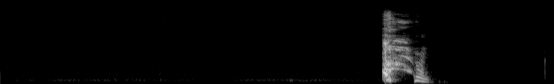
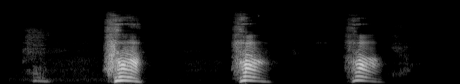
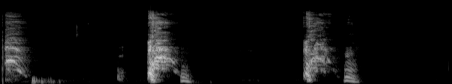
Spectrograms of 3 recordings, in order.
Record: {"cough_length": "5.5 s", "cough_amplitude": 32659, "cough_signal_mean_std_ratio": 0.17, "exhalation_length": "4.6 s", "exhalation_amplitude": 32122, "exhalation_signal_mean_std_ratio": 0.31, "three_cough_length": "4.5 s", "three_cough_amplitude": 30633, "three_cough_signal_mean_std_ratio": 0.3, "survey_phase": "beta (2021-08-13 to 2022-03-07)", "age": "45-64", "gender": "Male", "wearing_mask": "No", "symptom_cough_any": true, "symptom_onset": "12 days", "smoker_status": "Ex-smoker", "respiratory_condition_asthma": false, "respiratory_condition_other": false, "recruitment_source": "REACT", "submission_delay": "14 days", "covid_test_result": "Negative", "covid_test_method": "RT-qPCR", "influenza_a_test_result": "Negative", "influenza_b_test_result": "Negative"}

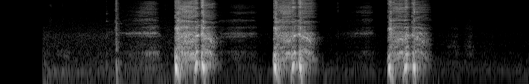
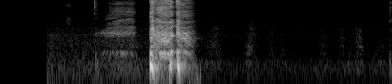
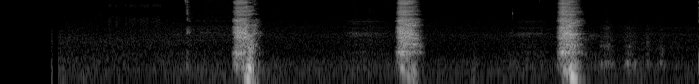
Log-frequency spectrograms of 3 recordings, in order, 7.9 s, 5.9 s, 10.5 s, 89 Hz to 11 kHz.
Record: {"three_cough_length": "7.9 s", "three_cough_amplitude": 29248, "three_cough_signal_mean_std_ratio": 0.31, "cough_length": "5.9 s", "cough_amplitude": 26999, "cough_signal_mean_std_ratio": 0.22, "exhalation_length": "10.5 s", "exhalation_amplitude": 10244, "exhalation_signal_mean_std_ratio": 0.25, "survey_phase": "beta (2021-08-13 to 2022-03-07)", "age": "45-64", "gender": "Male", "wearing_mask": "No", "symptom_none": true, "smoker_status": "Ex-smoker", "respiratory_condition_asthma": false, "respiratory_condition_other": false, "recruitment_source": "REACT", "submission_delay": "3 days", "covid_test_result": "Negative", "covid_test_method": "RT-qPCR"}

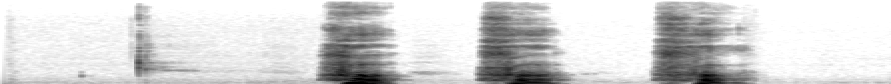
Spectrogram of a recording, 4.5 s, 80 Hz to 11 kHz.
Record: {"exhalation_length": "4.5 s", "exhalation_amplitude": 15860, "exhalation_signal_mean_std_ratio": 0.33, "survey_phase": "beta (2021-08-13 to 2022-03-07)", "age": "65+", "gender": "Female", "wearing_mask": "No", "symptom_none": true, "smoker_status": "Ex-smoker", "respiratory_condition_asthma": false, "respiratory_condition_other": false, "recruitment_source": "REACT", "submission_delay": "1 day", "covid_test_result": "Negative", "covid_test_method": "RT-qPCR", "influenza_a_test_result": "Negative", "influenza_b_test_result": "Negative"}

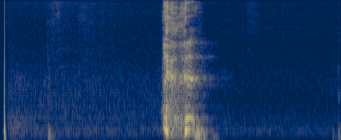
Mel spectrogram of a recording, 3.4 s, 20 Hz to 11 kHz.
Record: {"cough_length": "3.4 s", "cough_amplitude": 31219, "cough_signal_mean_std_ratio": 0.23, "survey_phase": "beta (2021-08-13 to 2022-03-07)", "age": "65+", "gender": "Female", "wearing_mask": "No", "symptom_none": true, "smoker_status": "Never smoked", "respiratory_condition_asthma": false, "respiratory_condition_other": false, "recruitment_source": "REACT", "submission_delay": "4 days", "covid_test_result": "Negative", "covid_test_method": "RT-qPCR"}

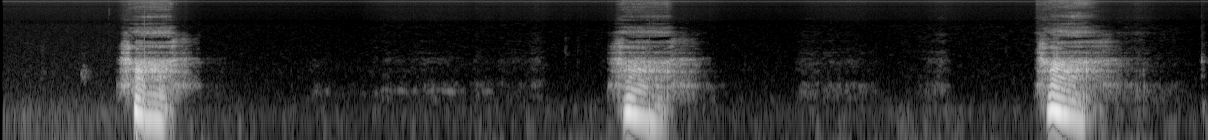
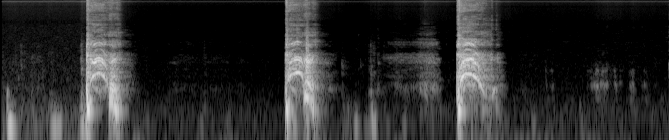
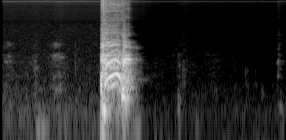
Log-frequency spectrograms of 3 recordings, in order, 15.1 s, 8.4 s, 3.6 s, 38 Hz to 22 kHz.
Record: {"exhalation_length": "15.1 s", "exhalation_amplitude": 32766, "exhalation_signal_mean_std_ratio": 0.27, "three_cough_length": "8.4 s", "three_cough_amplitude": 32768, "three_cough_signal_mean_std_ratio": 0.31, "cough_length": "3.6 s", "cough_amplitude": 32768, "cough_signal_mean_std_ratio": 0.28, "survey_phase": "beta (2021-08-13 to 2022-03-07)", "age": "65+", "gender": "Male", "wearing_mask": "No", "symptom_cough_any": true, "smoker_status": "Ex-smoker", "respiratory_condition_asthma": false, "respiratory_condition_other": false, "recruitment_source": "REACT", "submission_delay": "2 days", "covid_test_result": "Negative", "covid_test_method": "RT-qPCR", "influenza_a_test_result": "Negative", "influenza_b_test_result": "Negative"}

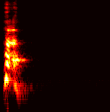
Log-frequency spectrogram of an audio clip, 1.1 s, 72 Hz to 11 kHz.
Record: {"cough_length": "1.1 s", "cough_amplitude": 30760, "cough_signal_mean_std_ratio": 0.3, "survey_phase": "beta (2021-08-13 to 2022-03-07)", "age": "65+", "gender": "Female", "wearing_mask": "No", "symptom_abdominal_pain": true, "smoker_status": "Never smoked", "respiratory_condition_asthma": false, "respiratory_condition_other": false, "recruitment_source": "REACT", "submission_delay": "5 days", "covid_test_result": "Negative", "covid_test_method": "RT-qPCR", "influenza_a_test_result": "Negative", "influenza_b_test_result": "Negative"}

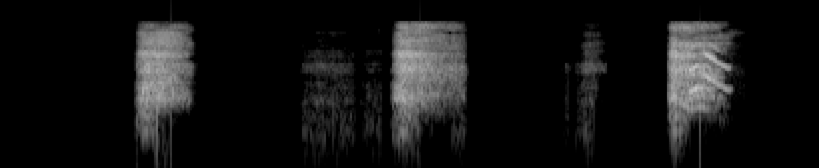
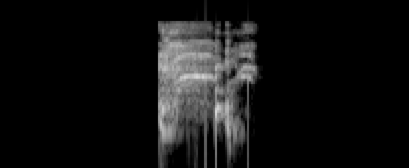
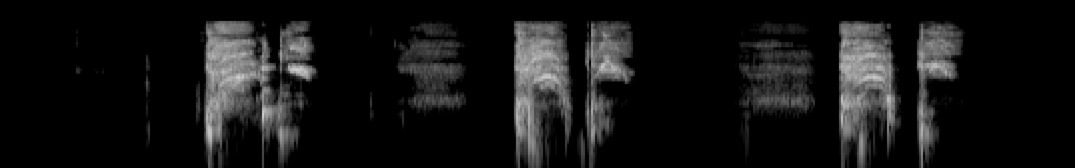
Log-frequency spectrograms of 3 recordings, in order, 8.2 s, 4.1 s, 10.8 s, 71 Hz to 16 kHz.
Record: {"exhalation_length": "8.2 s", "exhalation_amplitude": 29000, "exhalation_signal_mean_std_ratio": 0.36, "cough_length": "4.1 s", "cough_amplitude": 30479, "cough_signal_mean_std_ratio": 0.38, "three_cough_length": "10.8 s", "three_cough_amplitude": 30109, "three_cough_signal_mean_std_ratio": 0.4, "survey_phase": "beta (2021-08-13 to 2022-03-07)", "age": "65+", "gender": "Female", "wearing_mask": "No", "symptom_none": true, "smoker_status": "Never smoked", "respiratory_condition_asthma": false, "respiratory_condition_other": false, "recruitment_source": "REACT", "submission_delay": "1 day", "covid_test_result": "Negative", "covid_test_method": "RT-qPCR"}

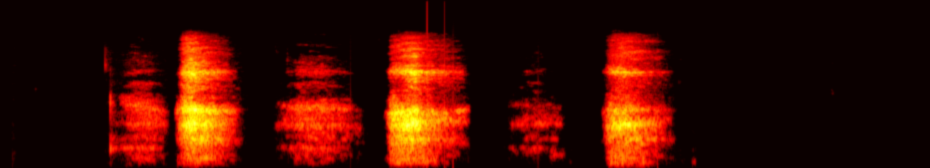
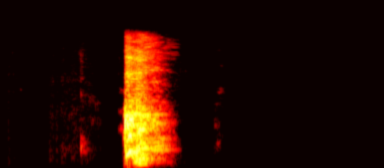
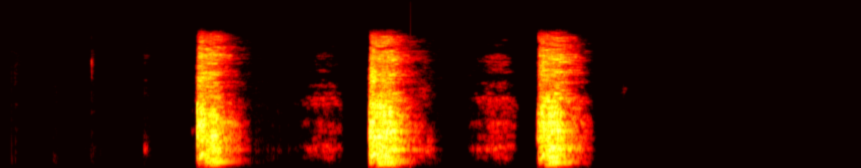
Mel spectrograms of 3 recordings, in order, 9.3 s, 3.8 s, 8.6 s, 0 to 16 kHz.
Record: {"exhalation_length": "9.3 s", "exhalation_amplitude": 12877, "exhalation_signal_mean_std_ratio": 0.28, "cough_length": "3.8 s", "cough_amplitude": 27324, "cough_signal_mean_std_ratio": 0.21, "three_cough_length": "8.6 s", "three_cough_amplitude": 26400, "three_cough_signal_mean_std_ratio": 0.25, "survey_phase": "beta (2021-08-13 to 2022-03-07)", "age": "65+", "gender": "Female", "wearing_mask": "No", "symptom_cough_any": true, "smoker_status": "Never smoked", "respiratory_condition_asthma": false, "respiratory_condition_other": false, "recruitment_source": "REACT", "submission_delay": "2 days", "covid_test_result": "Negative", "covid_test_method": "RT-qPCR"}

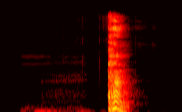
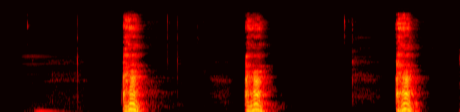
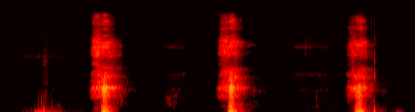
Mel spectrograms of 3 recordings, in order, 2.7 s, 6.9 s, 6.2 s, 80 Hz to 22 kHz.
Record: {"cough_length": "2.7 s", "cough_amplitude": 32767, "cough_signal_mean_std_ratio": 0.25, "three_cough_length": "6.9 s", "three_cough_amplitude": 28032, "three_cough_signal_mean_std_ratio": 0.27, "exhalation_length": "6.2 s", "exhalation_amplitude": 20153, "exhalation_signal_mean_std_ratio": 0.31, "survey_phase": "beta (2021-08-13 to 2022-03-07)", "age": "45-64", "gender": "Male", "wearing_mask": "No", "symptom_none": true, "smoker_status": "Current smoker (11 or more cigarettes per day)", "respiratory_condition_asthma": true, "respiratory_condition_other": false, "recruitment_source": "REACT", "submission_delay": "4 days", "covid_test_result": "Negative", "covid_test_method": "RT-qPCR"}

